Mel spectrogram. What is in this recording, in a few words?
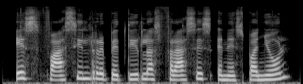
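is it easy to repeat the phrases in Spanish, Spanish, female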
